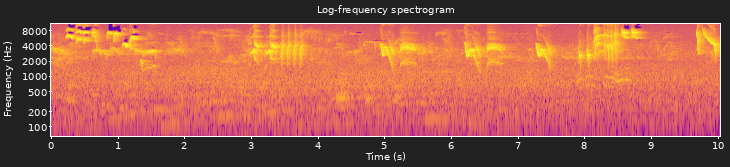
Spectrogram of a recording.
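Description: A song thrush sings loud, varied, high phrases about every second, some notes quickly repeated, with brief quiet gaps between.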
